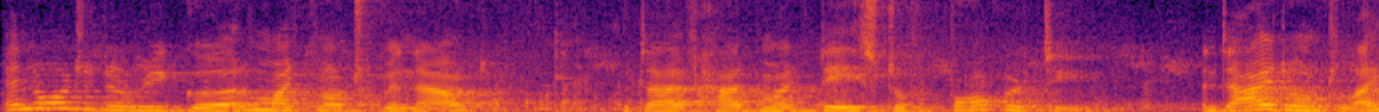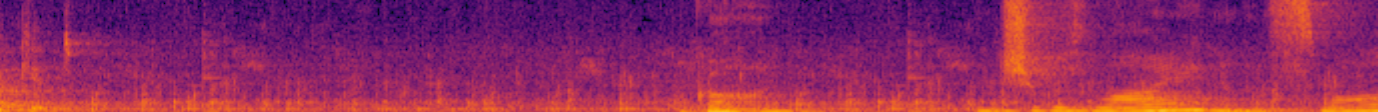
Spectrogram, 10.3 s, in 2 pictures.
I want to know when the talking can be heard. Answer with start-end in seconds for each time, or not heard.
0.0-5.5, 7.7-10.3.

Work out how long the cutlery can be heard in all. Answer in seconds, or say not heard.
not heard.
